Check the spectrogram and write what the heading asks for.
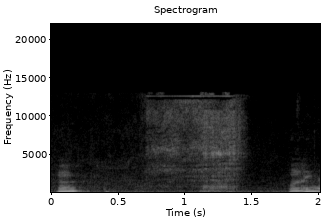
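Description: A brief rustling rub of about a second, fabric or skin scraping close against the microphone, set between short bits of a man's speech.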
